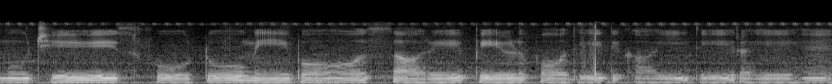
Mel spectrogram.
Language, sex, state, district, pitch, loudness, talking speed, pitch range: Hindi, male, Madhya Pradesh, Umaria, 95 Hz, -20 LUFS, 85 wpm, 90-95 Hz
